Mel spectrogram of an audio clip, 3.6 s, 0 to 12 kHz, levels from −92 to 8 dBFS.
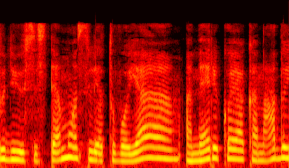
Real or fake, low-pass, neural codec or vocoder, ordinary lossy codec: real; 7.2 kHz; none; AAC, 32 kbps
